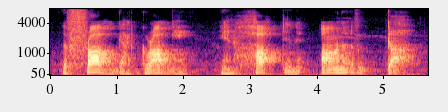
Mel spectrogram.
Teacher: The O sound in a sentence like, the frog got groggy and hopped in the honor of God, gets that aw sound.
